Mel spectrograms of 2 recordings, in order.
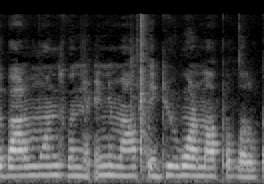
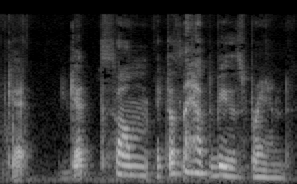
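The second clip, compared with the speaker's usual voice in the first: ordinary talk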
